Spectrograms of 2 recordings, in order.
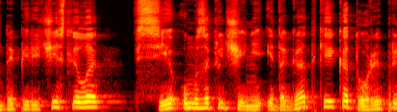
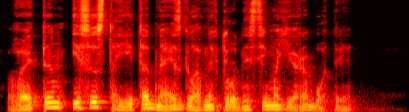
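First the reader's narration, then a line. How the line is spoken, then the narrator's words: Soft, weary reply. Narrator (Russian): мягко и немного устало ответил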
